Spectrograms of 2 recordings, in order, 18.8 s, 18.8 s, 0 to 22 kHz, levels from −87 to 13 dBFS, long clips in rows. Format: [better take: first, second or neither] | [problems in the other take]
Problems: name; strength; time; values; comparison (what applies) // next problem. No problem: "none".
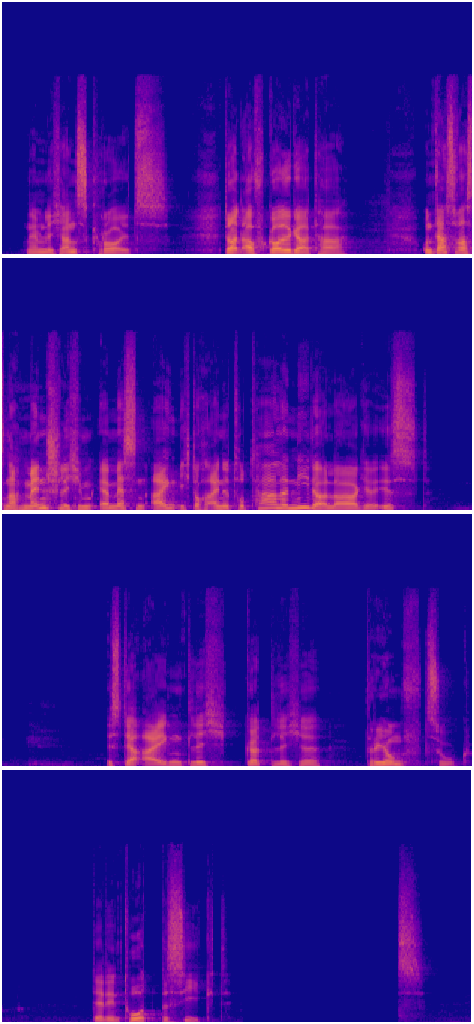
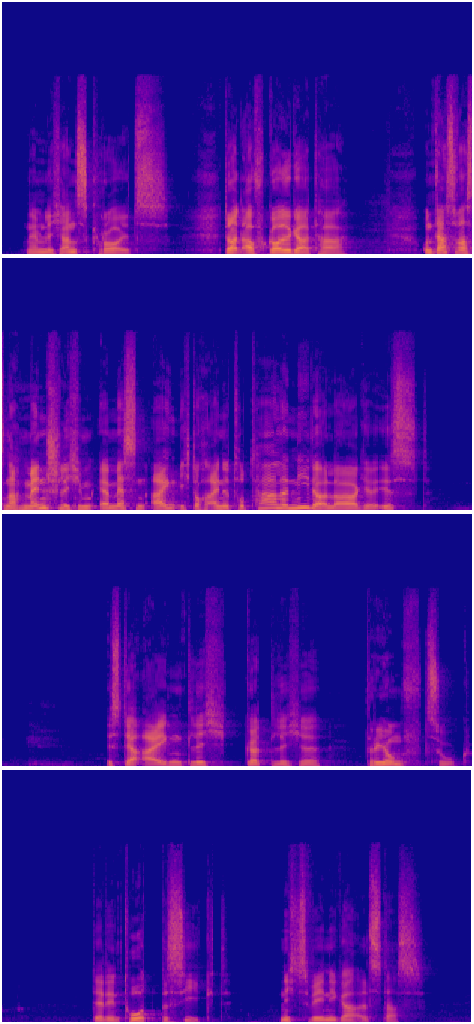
second | audio cutting out; at 17 s for 1.5 s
